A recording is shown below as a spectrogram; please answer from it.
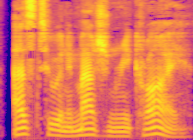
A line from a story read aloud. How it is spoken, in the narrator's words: said I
